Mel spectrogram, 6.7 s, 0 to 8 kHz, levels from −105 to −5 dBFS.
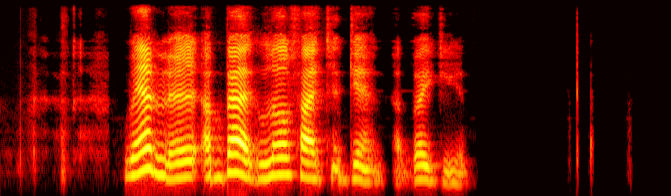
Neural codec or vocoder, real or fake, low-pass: codec, 16 kHz, 0.5 kbps, FunCodec, trained on LibriTTS, 25 frames a second; fake; 7.2 kHz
